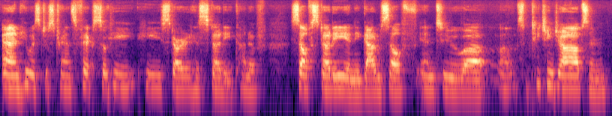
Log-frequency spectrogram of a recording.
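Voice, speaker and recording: A woman co-hosting a music show, chatting casually between songs in a soft, rambling way with plenty of fillers. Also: on the low side, fairly even intonation, normal speed.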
